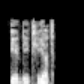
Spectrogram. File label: "editiert", german; adjectives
